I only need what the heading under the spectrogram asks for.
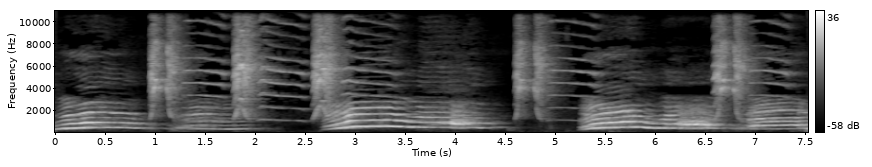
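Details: Siberian Husky howling along with the sound of a toy chicken; loud squeaks from the rubber toy trigger rising, quavering howls, roughly every few seconds, with the toy and dog overlapping.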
